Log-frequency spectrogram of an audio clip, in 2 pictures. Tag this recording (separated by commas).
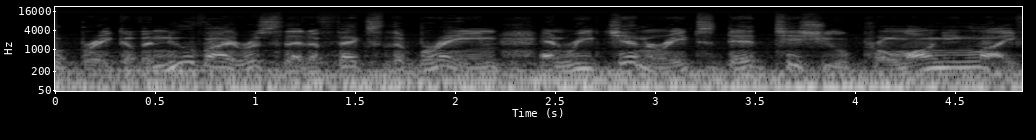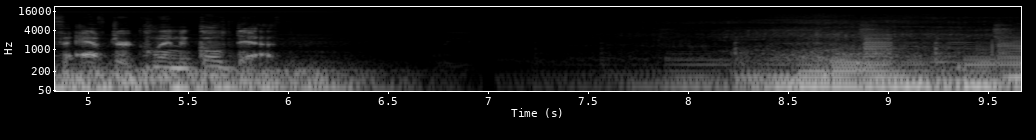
Speech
